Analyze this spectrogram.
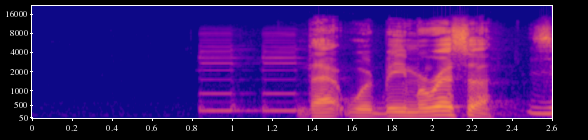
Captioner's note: buzzer beeps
